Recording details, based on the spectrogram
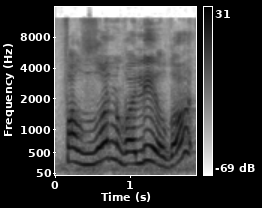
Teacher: izhar halki, dibaca dengan jelas, tidak dengung. Tak boleh fadhon, kalau ada salah, ya, kena izhar jelas.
